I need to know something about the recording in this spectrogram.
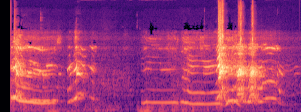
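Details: A female pet Chihuahua howls in front of her owners. Long, tonal, wavering howls with rich harmonics, then a pause near two seconds. A steadier howl follows and climbs into louder, strained cries near the end.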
